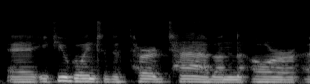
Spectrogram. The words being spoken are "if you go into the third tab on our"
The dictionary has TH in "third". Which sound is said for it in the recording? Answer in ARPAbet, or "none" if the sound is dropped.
TH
